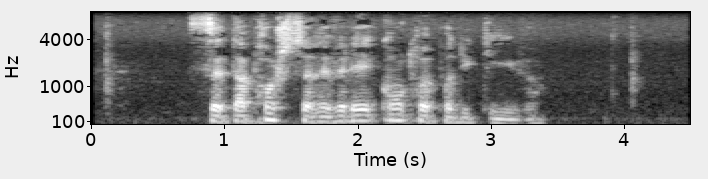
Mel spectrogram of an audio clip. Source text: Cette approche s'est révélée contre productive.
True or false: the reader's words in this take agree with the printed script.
true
